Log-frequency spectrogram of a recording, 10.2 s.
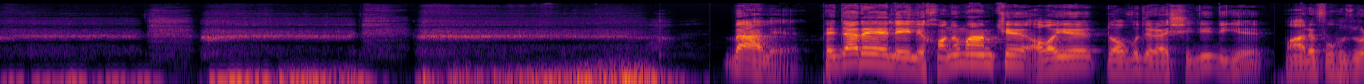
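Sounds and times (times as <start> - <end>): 
deep breathing: 0.0 - 5.4
speech: 5.5 - 10.2.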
